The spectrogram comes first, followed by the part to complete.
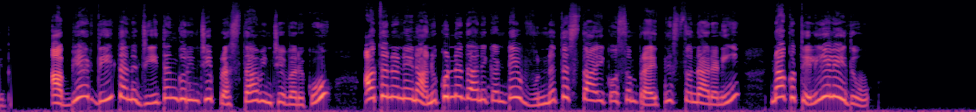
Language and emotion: Telugu, surprised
